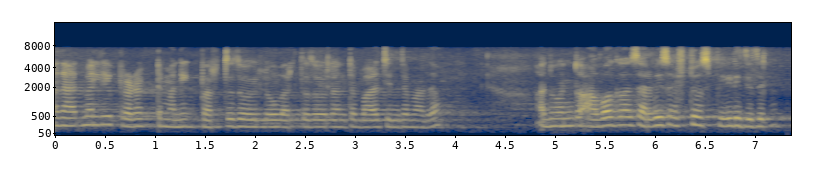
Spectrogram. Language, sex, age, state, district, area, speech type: Kannada, female, 18-30, Karnataka, Gulbarga, urban, spontaneous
